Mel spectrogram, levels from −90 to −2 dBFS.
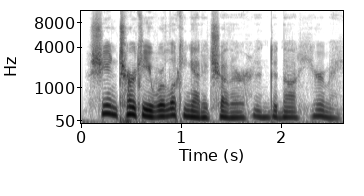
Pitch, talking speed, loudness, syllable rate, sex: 125 Hz, 300 wpm, -15 LUFS, 7.0 syllables/s, male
